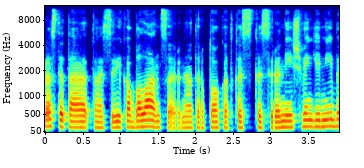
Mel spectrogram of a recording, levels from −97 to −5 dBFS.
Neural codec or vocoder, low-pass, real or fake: none; 10.8 kHz; real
